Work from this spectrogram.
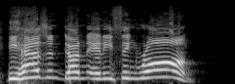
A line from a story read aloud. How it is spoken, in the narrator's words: Pilate yells out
